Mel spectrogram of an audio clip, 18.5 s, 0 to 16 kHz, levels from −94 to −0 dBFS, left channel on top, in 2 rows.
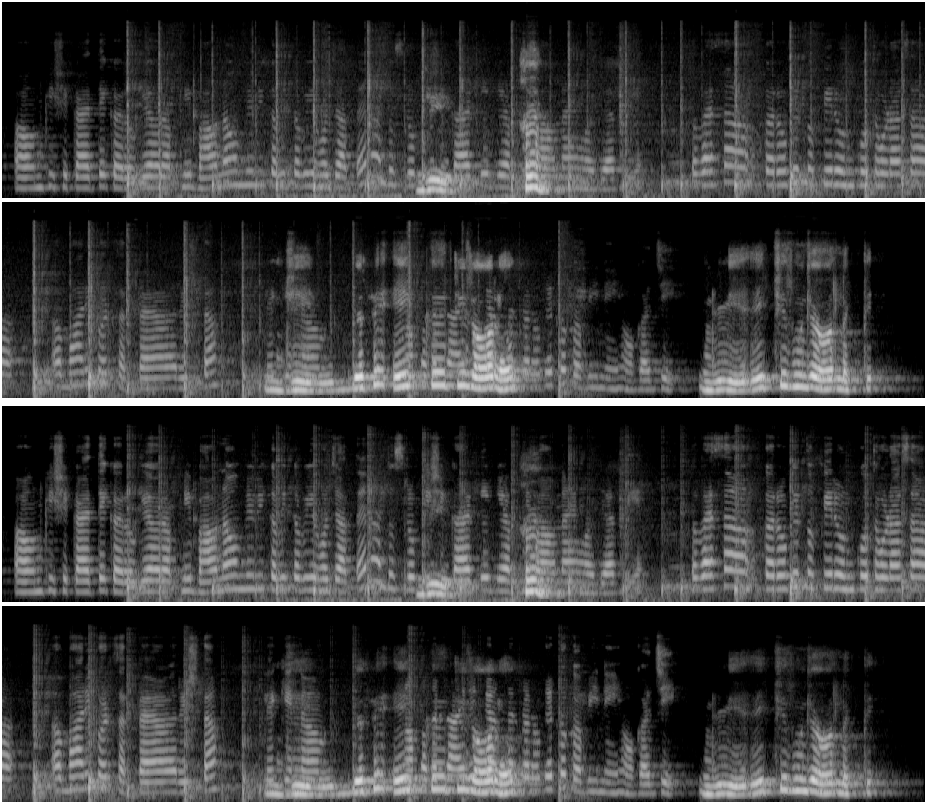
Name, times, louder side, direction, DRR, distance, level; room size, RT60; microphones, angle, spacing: voice 1, 0.1-6.4 6.9-9.4 9.7-11.4 11.8-12.5 13.3-16.0, right 4 dB, 75° right, 1.0 m, -38 dB
sound 1, 1.2-15.1, equal, 35° left, 2.9 m, -44 dB
voice 2, 4.1-4.5 5.2-5.5 11.9-14.4 16.2-17.9, left 3 dB, 70° left, 1.1 m, -24 dB
24.0 x 21.0 x 7.9 m
head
